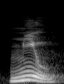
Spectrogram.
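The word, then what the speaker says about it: μ: म्यू यानी कि म्यू of second medium, इसको हम लोग म्यू प्रोनाउंस करते हैं। क्या कहते हैं? म्यू। यू नहीं है, ये म्यू है।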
